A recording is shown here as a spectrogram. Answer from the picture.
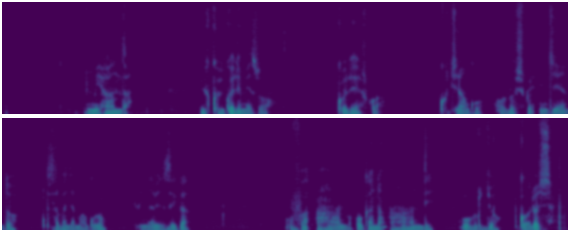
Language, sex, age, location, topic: Kinyarwanda, male, 25-35, Kigali, government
